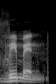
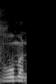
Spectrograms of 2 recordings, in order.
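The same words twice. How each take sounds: First: Women with "wi" in the first syllable; plural pronunciation. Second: Woman with "wu" in the first syllable; singular pronunciation. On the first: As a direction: say women as "WIM-in". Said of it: "we pronounce". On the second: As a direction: say woman as "WU-mun". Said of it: "We pro-, not pronounce". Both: Shown as a demonstration.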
